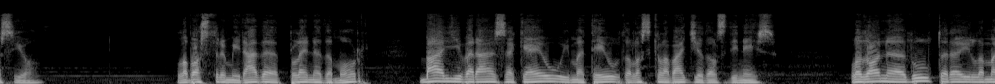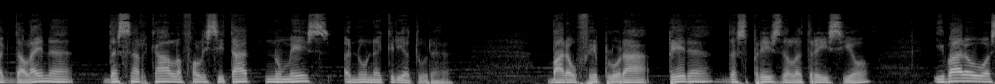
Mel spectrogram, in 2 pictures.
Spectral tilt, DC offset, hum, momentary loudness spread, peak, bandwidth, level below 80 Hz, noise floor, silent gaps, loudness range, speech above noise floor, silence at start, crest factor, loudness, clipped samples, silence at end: -5.5 dB/octave; under 0.1%; none; 7 LU; -12 dBFS; 11.5 kHz; -42 dBFS; -60 dBFS; none; 3 LU; 35 dB; 0 s; 14 dB; -26 LUFS; under 0.1%; 0 s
